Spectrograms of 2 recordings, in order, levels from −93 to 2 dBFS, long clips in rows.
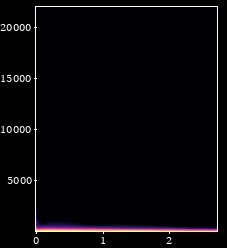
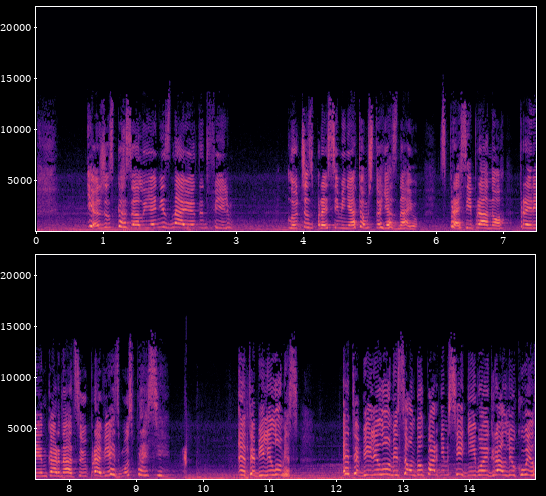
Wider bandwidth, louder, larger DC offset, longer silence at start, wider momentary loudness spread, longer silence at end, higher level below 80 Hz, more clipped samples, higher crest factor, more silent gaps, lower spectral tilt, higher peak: second, 0.3 kHz vs 14 kHz; first, -18 LUFS vs -27 LUFS; neither; about the same, 0 s vs 0 s; about the same, 16 LU vs 15 LU; about the same, 0 s vs 0 s; first, -14 dBFS vs -50 dBFS; neither; second, 12 dB vs 18 dB; neither; first, -23 dB/octave vs -2.5 dB/octave; first, 0 dBFS vs -10 dBFS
